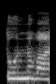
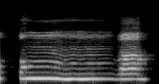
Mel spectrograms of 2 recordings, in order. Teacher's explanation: नाक से आवाज निकाल के वाव में दाखिल करते हैं आवाज को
